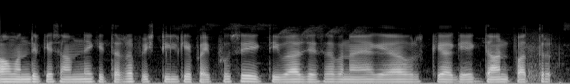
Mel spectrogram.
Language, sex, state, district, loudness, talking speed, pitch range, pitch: Hindi, male, Uttar Pradesh, Lucknow, -17 LUFS, 210 wpm, 115-120 Hz, 115 Hz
